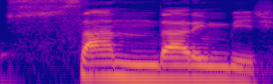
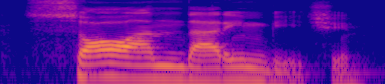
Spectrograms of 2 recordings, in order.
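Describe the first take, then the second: First: The stressed first vowel is dropped before andare. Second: The stressed first vowel is kept before andare. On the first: The speaker calls it wrong. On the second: The speaker calls it right.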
